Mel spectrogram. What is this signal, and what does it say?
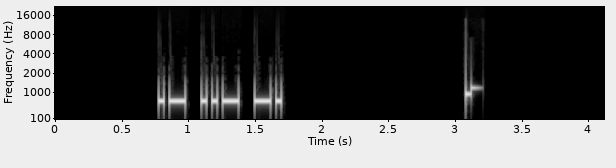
Morse code, heard as a keyed tone, about 30 wpm, 700 Hz. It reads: AUN
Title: All Cut Numbers - 3-Digit 30wpm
